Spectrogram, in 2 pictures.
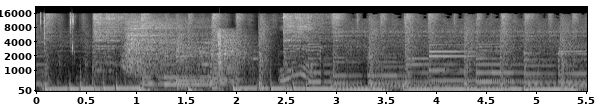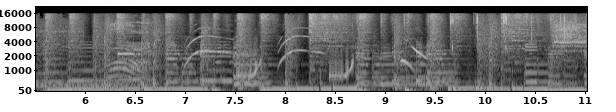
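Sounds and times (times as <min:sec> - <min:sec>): cartoon music with bouncy bass: 0:06.1 - 0:10.5.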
